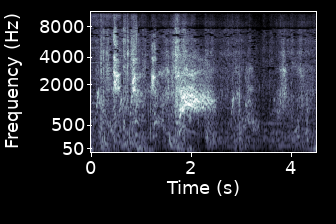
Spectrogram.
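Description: Action-film fight soundtrack: music under punch and hit sound effects, with a short yelp or cry of pain about two seconds in.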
